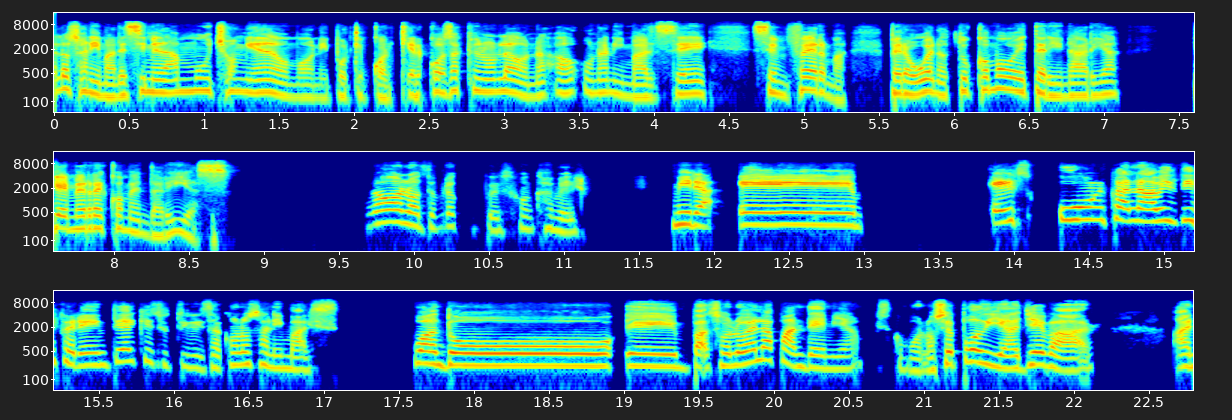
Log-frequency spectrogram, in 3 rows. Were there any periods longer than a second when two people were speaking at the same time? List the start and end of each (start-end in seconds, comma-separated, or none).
none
